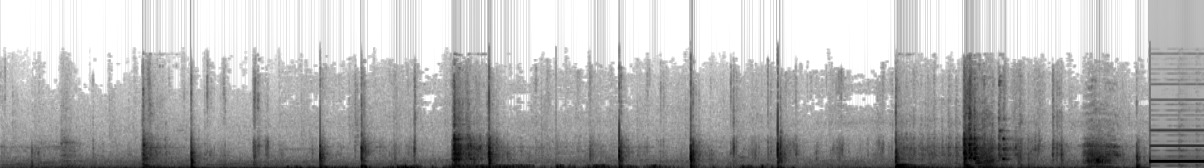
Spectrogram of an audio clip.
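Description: A basketball bounces on pavement outdoors.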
